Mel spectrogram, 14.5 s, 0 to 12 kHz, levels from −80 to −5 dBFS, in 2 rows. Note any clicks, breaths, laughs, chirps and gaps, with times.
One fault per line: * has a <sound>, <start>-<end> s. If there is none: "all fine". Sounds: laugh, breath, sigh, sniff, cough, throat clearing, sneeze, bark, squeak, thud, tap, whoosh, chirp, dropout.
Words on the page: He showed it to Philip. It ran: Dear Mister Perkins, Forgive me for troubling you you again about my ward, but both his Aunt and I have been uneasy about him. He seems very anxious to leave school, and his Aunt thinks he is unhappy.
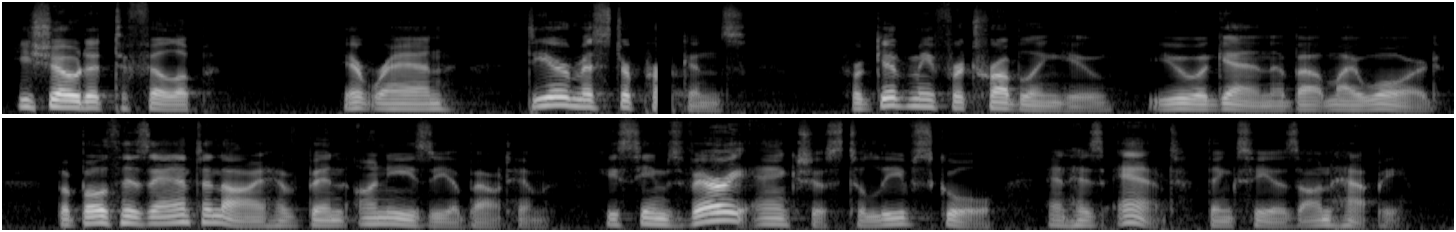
* has a dropout, 3.3-3.4 s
